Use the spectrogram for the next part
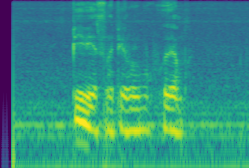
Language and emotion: Russian, neutral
